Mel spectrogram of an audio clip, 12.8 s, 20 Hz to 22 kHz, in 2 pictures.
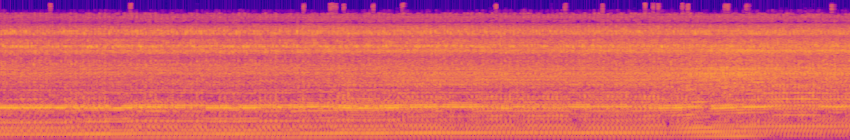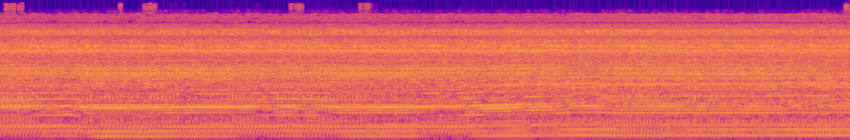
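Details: Homelite HT17 two-stroke hedge trimmer after its carb adjustment screws were seated and backed out 3 turns: high buzzing idle wanders up and down and won't stay idling, so the idle still needs tuning.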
